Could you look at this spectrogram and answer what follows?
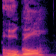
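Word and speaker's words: Åberg: you know my but the first letter is an a with that weird Circle over the top of it so it's apparently pronounced as an O um and then hom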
